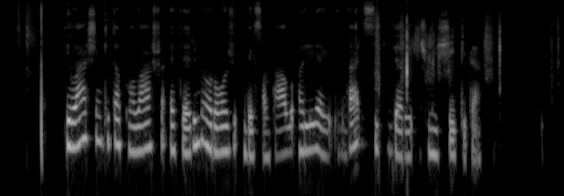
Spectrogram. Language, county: Lithuanian, Kaunas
